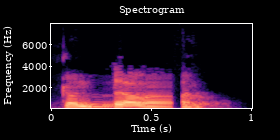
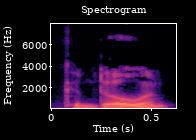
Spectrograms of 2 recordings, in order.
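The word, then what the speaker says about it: Gündoğan: Yeah, please don't say that word, Gundogan. Why? Is it wrong? Yeah, it's Gundogan. Gundogan, okay. Yeah, you don't pronounce the second G, it's got a thingy over it.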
